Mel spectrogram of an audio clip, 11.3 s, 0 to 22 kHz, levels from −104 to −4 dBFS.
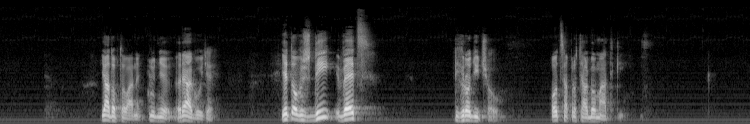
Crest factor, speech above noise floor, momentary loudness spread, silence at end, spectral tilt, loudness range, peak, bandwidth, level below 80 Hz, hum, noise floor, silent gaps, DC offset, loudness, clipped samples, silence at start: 22 dB; 44 dB; 19 LU; 1.9 s; -5.5 dB/octave; 9 LU; -8 dBFS; 10 kHz; -74 dBFS; 50 Hz at -60 dBFS; -71 dBFS; none; under 0.1%; -27 LUFS; under 0.1%; 1.55 s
